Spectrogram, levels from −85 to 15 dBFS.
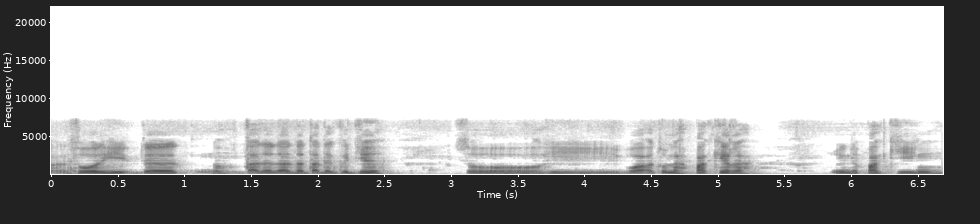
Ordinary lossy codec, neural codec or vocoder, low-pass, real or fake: none; none; 7.2 kHz; real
